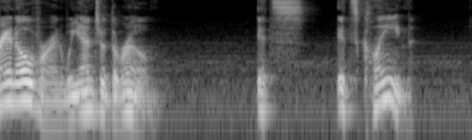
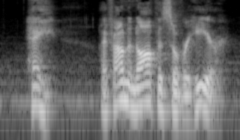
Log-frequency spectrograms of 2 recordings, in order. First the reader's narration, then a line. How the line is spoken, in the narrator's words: I exclaimed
